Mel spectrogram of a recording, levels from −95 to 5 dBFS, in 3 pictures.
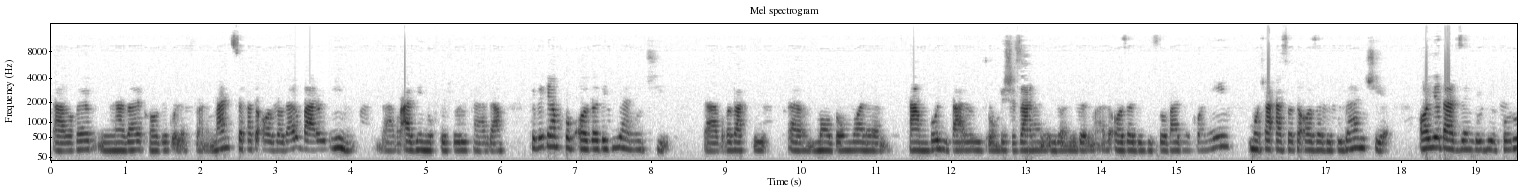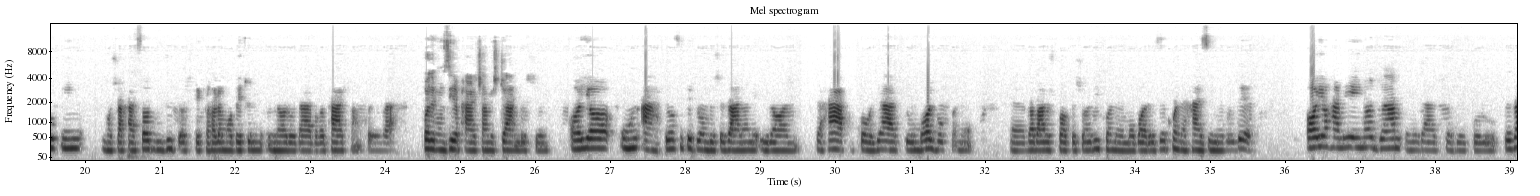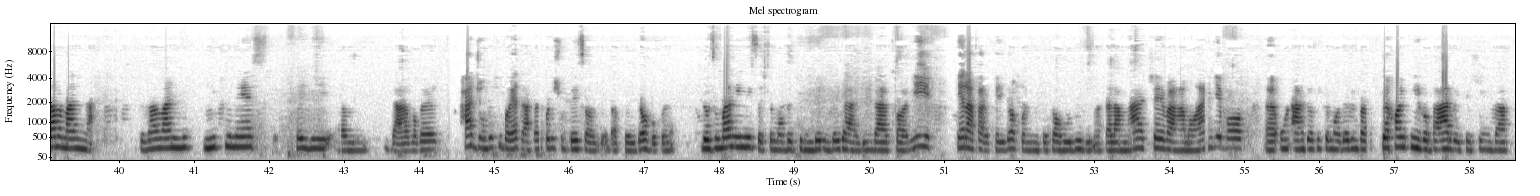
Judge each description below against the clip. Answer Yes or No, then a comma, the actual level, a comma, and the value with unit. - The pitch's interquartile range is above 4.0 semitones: No, average, 3.2 semitones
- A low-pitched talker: No, high, 195 Hz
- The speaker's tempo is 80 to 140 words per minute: No, average, 150 wpm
